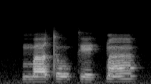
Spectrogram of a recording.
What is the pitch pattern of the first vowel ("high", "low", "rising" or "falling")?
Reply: high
